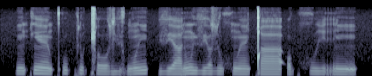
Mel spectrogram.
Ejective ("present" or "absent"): present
